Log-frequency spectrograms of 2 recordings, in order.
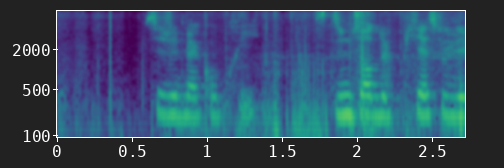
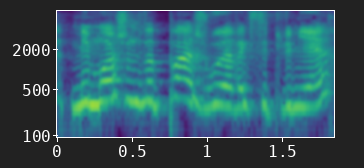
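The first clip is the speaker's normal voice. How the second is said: usual speaking voice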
